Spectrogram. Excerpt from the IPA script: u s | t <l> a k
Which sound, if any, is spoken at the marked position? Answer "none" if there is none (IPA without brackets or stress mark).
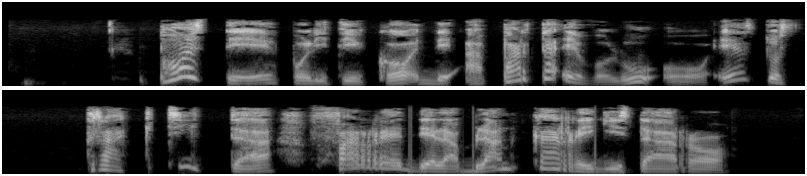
ɾ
